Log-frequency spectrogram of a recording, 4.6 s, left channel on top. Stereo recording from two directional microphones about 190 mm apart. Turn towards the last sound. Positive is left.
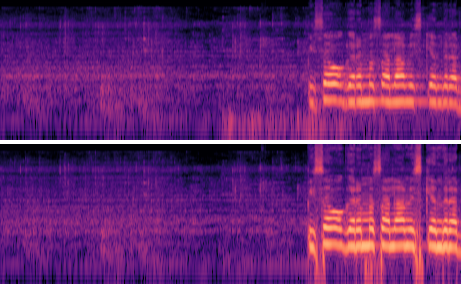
turn(degrees=-50)  # may be behind; listen again after turning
